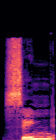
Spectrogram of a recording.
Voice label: "sing", Pennsylvania Dutch

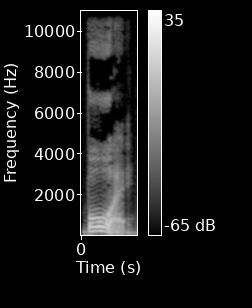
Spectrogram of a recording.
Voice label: "Boi", Pennsylvania Dutch; oi in oil

